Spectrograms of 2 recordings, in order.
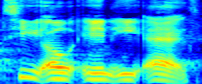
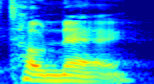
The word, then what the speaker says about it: Tonex: career tony it's pretty it's spelled t-o-n-e-x but i know it's not tone x well i think it's tonay i did not know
